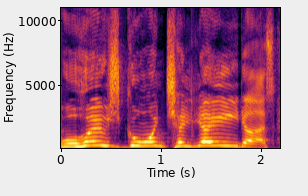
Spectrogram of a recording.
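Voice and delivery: high, drawn-out Cockney whine; exaggerated Cockney prisoner; mock Cockney. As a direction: ask it in a hammed-up Cockney accent. Prisoners voiced after Cockney remark.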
